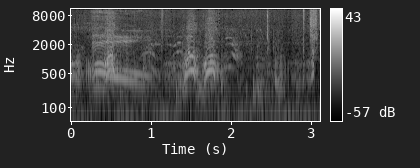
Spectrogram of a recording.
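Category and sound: animal, dog barking aggressively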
